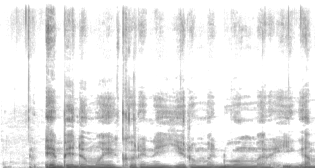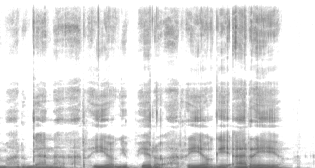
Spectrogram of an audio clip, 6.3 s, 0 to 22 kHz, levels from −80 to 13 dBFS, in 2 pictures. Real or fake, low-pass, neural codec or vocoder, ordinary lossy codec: real; none; none; none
